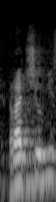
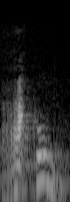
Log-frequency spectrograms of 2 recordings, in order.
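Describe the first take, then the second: First: The middle consonant is a 'ch' sound. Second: The middle consonant is a hard 'k' sound. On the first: The speaker calls it wrong. "you don't pronounce it Rachum" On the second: The speaker calls it right. "C-H is pronounced as K"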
